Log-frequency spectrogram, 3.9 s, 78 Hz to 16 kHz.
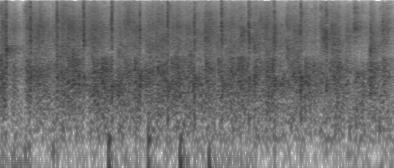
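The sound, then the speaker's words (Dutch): An audience of about 70 people in a hall applauds a guest steadily, dense overlapping claps forming a loud, continuous wash of sound with a few sharper individual claps standing out, no voices heard. “Alleen nog eventjes hallo gezegd en nu al een groot applaus.”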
